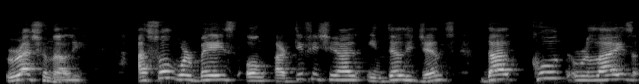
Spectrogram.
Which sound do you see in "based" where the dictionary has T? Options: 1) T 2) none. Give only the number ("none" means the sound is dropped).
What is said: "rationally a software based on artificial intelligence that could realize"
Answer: 1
